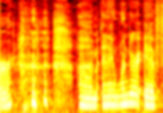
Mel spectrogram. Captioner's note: laughs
